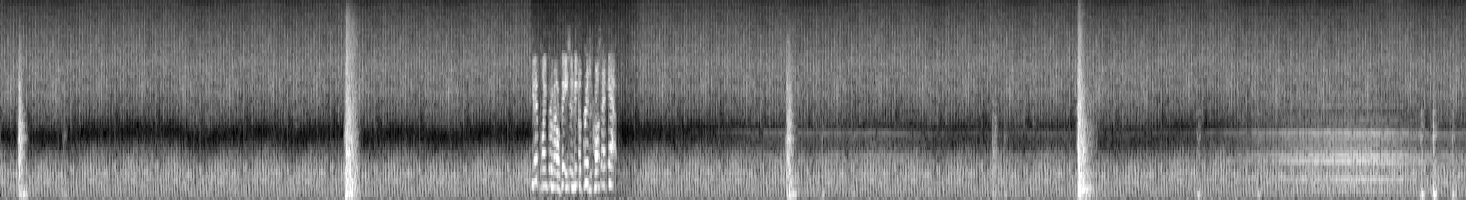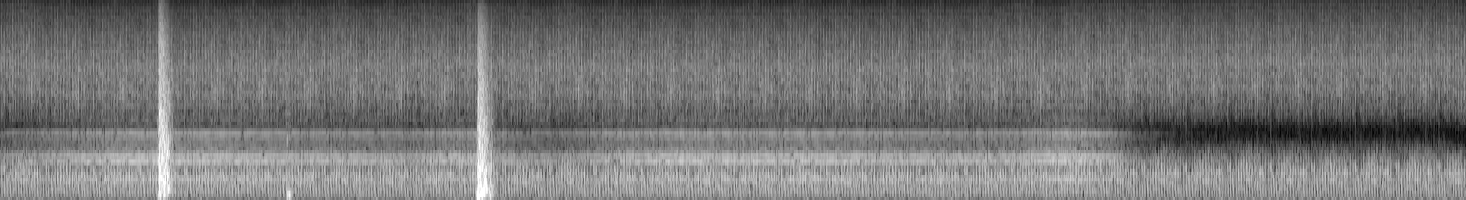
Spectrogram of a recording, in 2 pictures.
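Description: A helicopter's engine and rotor drone steadily.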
